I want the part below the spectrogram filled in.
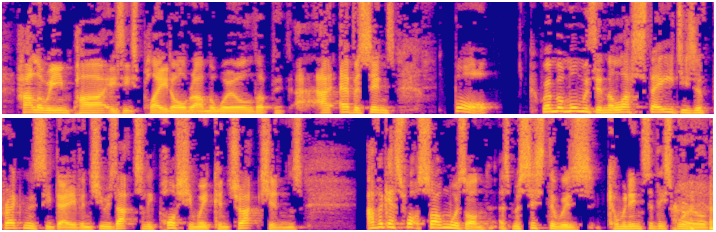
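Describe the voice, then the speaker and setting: With an English accent and lively intonation, a man talks at a moderate pace in a fairly high pitch, captured on a very clean recording with a silent background. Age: 40s. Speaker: film podcast host. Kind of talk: casual chat.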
